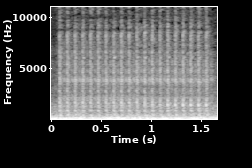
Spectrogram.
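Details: Apple IIc just after the 32K ROM upgrade (ROM 255 to ROM 0), powered back on: rapid even buzzing clicks, about a dozen a second, for over a second, then a clean stop; internal floppy drive booting normally.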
